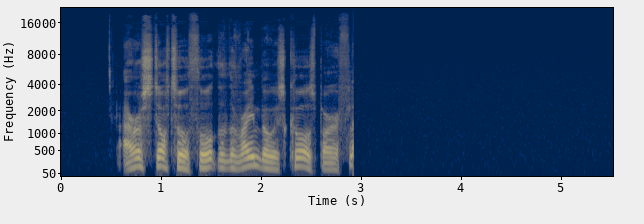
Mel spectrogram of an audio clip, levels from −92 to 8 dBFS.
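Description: At 2.92 s, right after "rainbow was caused by", the speech cuts out abruptly. This is an audio dropout to a faint residue. It never recovers and runs to the end of the clip. The gap is not silent. It holds a thin hiss, roughly 50 dB below the speech level. The likely cause is the wanted signal being lost upstream while the path after the break stayed live, passing only its own noise.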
